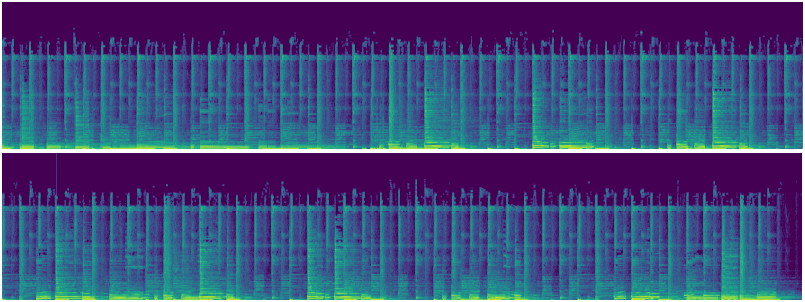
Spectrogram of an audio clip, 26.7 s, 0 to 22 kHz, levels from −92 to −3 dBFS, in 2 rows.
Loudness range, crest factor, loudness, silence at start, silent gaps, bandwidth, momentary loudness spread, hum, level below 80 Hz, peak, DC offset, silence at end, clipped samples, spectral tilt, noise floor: 3 LU; 16 dB; -17 LUFS; 0 s; none; 17 kHz; 17 LU; none; -18 dBFS; 0 dBFS; under 0.1%; 0.25 s; under 0.1%; -6.5 dB/octave; -37 dBFS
